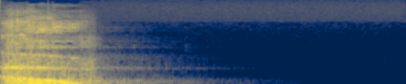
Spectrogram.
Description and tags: I growled into a mic, then simply lowered the pitch using Audacity.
